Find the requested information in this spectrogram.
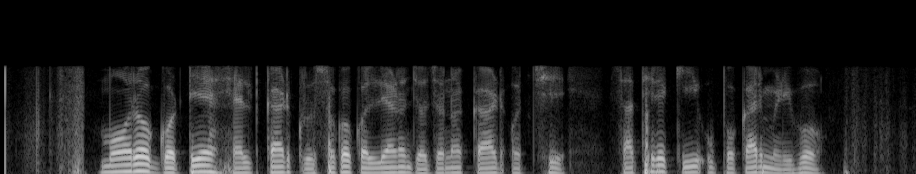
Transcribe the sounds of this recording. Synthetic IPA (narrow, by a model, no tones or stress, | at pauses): moɾɔɡɔʈiehelt̪ʰkaɾɖkɾusɔkɔkɔljaɽ̃ɔd͡ʒɔd͡ʒɔnakaɾɖɔt͡ʃʰi | sat̪ʰiɾekiʔupɔkaɾmiɭibɔ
